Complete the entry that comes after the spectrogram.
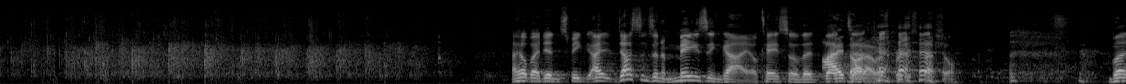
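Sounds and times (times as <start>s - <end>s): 
audience applause: 0.0s - 4.7s
speech: 5.1s - 10.2s
laughter: 8.4s - 11.2s.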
